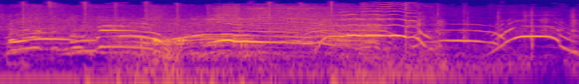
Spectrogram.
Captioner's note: all cheer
